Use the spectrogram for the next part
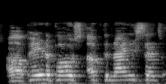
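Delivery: ordinary delivery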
